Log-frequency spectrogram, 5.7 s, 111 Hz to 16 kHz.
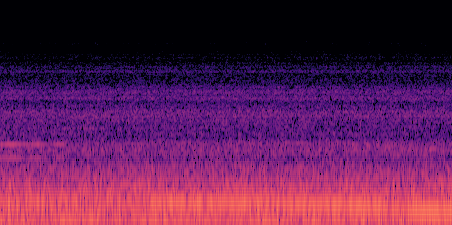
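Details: BMW E60 530i with rough, hunting, shaking low idle that dies after start; cause found to be a faulty mass air flow sensor starving the mixture.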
